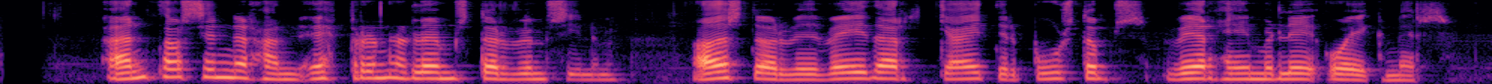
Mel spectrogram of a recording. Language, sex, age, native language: Icelandic, female, 30-39, Icelandic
